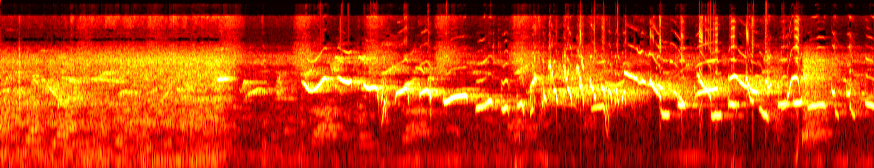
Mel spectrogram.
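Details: Oriental magpie-robin (kacer) in loud, full 'gacor' song, used to provoke a rival into answering; after two seconds of broad hiss, a rapid run of sharp whistled slurs and chattering notes begins and continues dense to the end.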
